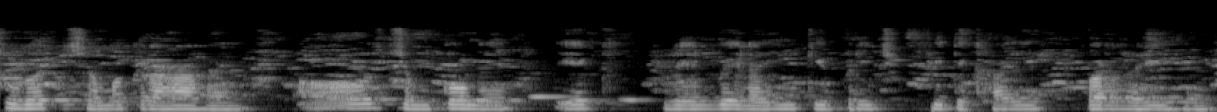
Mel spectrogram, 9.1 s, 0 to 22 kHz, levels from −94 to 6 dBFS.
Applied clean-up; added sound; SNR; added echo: classical method WPE with log-MMSE.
